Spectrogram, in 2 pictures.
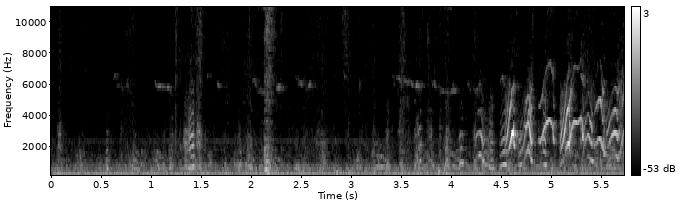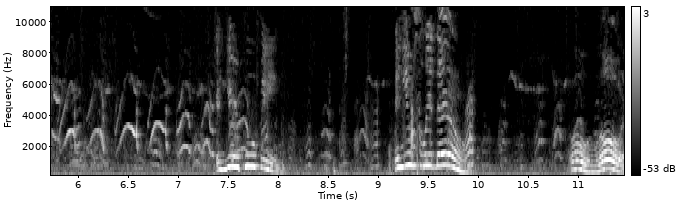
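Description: Newborn American bully puppies crying: a run of quick high squeaks starting about four seconds in, then three louder, drawn-out falling cries toward the end.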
